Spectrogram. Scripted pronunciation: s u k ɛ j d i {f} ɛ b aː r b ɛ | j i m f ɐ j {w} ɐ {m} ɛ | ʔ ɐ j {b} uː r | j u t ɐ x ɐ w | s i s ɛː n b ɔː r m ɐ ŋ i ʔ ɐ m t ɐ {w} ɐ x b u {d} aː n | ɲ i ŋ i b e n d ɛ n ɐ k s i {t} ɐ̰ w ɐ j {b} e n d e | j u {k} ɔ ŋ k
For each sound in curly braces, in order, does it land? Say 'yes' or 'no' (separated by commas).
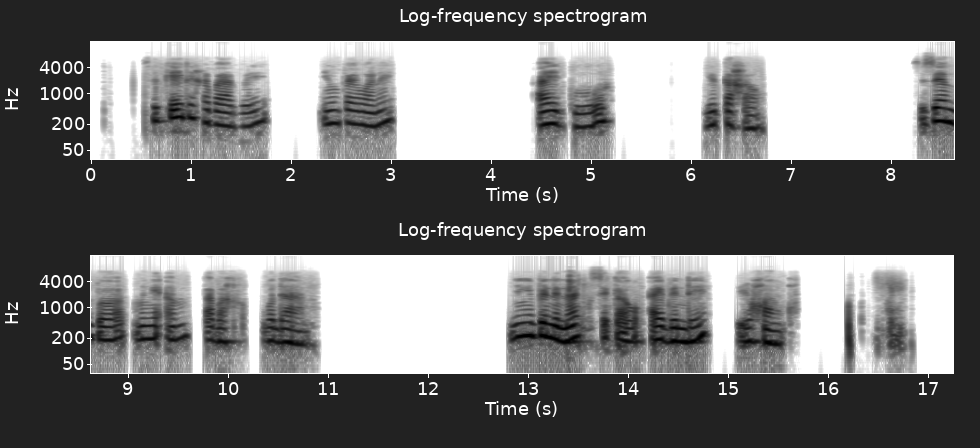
no, yes, no, no, no, yes, no, yes, no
